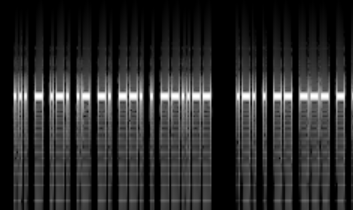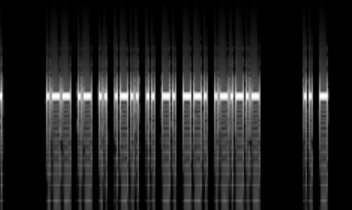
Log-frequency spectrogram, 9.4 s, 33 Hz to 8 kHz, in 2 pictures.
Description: Morse code, heard as a keyed tone, about 34 wpm, 650 Hz. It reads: STRANGE, REMOTE WAILING. IT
